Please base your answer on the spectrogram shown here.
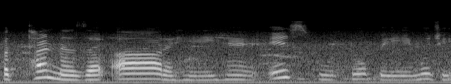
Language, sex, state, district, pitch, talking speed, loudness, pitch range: Hindi, female, Madhya Pradesh, Umaria, 220 Hz, 120 wpm, -18 LUFS, 210-250 Hz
